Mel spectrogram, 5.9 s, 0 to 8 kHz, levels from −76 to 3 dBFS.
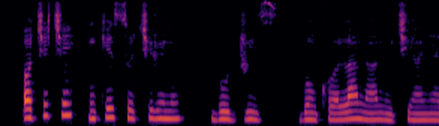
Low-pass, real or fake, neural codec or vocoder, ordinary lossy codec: none; real; none; none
